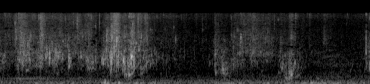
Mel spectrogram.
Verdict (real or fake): real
